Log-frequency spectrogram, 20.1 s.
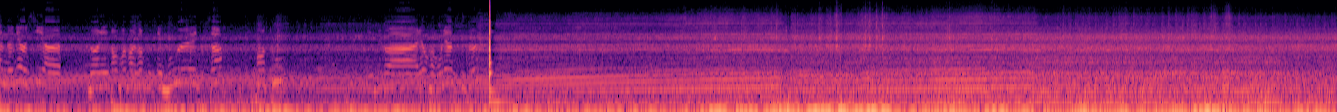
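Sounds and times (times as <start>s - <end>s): motorcycle engine: 6.8s - 20.0s.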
